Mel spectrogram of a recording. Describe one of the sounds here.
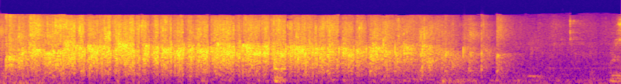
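An audience applauds loudly and steadily, then the clapping fades away.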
